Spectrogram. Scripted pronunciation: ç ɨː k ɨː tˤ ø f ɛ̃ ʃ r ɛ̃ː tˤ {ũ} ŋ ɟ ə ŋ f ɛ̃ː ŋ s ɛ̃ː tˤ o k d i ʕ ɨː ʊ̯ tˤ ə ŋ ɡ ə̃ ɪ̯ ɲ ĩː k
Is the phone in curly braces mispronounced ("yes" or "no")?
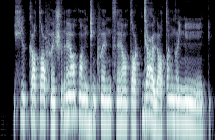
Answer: yes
